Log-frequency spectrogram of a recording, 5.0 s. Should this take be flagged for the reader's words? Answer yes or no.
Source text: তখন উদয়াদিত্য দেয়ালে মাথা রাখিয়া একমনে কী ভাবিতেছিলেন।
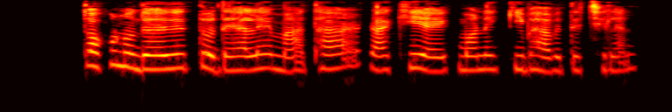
no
